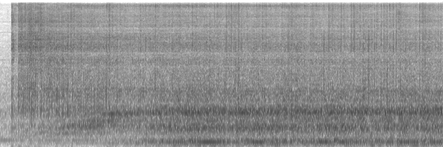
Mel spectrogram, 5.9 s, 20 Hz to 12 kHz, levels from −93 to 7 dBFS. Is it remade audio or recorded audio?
recorded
